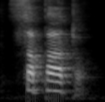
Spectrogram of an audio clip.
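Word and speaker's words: zapato: Seta tabii Z sesi değil. Sesi arkadaşlar. İspanyolcada daha çok biraz daha peltek H sesine yakın. Latin Amerika'da s sesiyle okunuyor. Sapato sapato.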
